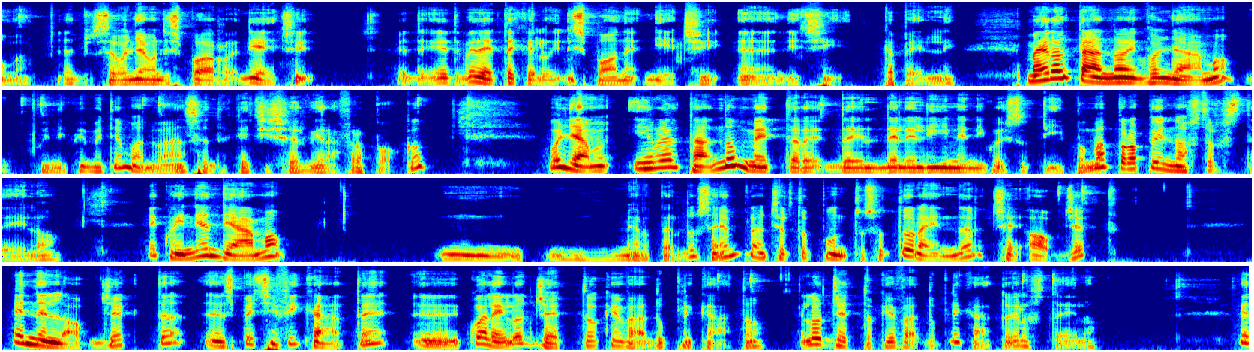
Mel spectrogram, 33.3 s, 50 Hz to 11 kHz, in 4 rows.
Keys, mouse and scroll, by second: 9.2-11.0 drag, 11.1-12.8 drag, 23.7-25.4 drag, 29.7-31.4 drag.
